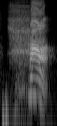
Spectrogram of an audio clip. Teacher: ہا گلے کے درمیان میں زور لگے گا. ہا.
